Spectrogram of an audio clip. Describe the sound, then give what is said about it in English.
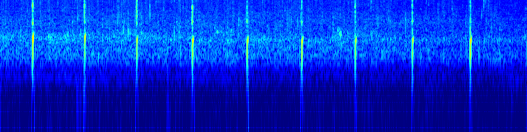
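Steady hand claps welcoming a church audience into a study session: nine sharp, evenly spaced claps at a brisk, regular pace over a faint background hiss. “So if you would put your hands together, welcome them into our time of study here today.”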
